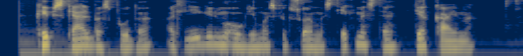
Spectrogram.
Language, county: Lithuanian, Vilnius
